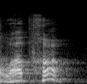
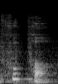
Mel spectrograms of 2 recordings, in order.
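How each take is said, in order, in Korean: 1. 이 단어는 'wa' 소리로 시작해요. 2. 이 단어는 'hoo' 소리로 시작해요.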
